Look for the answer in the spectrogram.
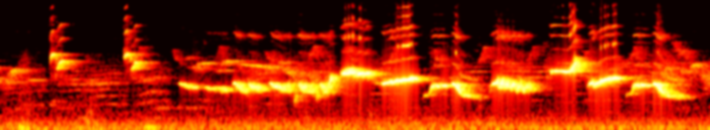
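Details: White-rumped shama, called Murai batu locally, learning new sounds after moulting: a varied run of loud whistled phrases, slurred and falling between middle and high pitch, with sharp high notes at the start.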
